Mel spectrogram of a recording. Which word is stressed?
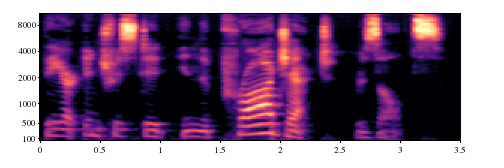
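project. The word 'project' carries extra stress. It is these results, not other results, that matter. "there are other results they are looking at"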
